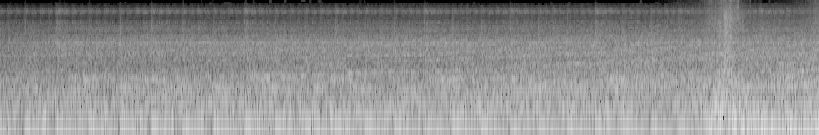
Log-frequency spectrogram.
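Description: Suspenseful TV background score built on a fast, steady low pulse under a sustained drone. Near the end a whoosh sweeps in and the music swells louder.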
